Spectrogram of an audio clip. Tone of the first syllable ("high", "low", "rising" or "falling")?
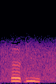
falling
